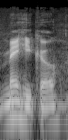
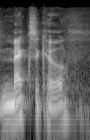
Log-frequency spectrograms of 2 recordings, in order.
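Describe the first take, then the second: First: The word is said with Spanish sounds. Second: The word is said with English sounds.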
